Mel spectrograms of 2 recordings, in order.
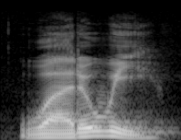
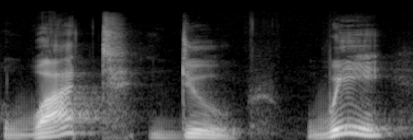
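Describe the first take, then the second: First: The words are reduced and run together. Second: Each word is said fully and separately.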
